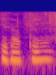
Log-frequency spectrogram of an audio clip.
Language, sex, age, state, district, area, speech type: Santali, male, 45-60, Odisha, Mayurbhanj, rural, spontaneous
